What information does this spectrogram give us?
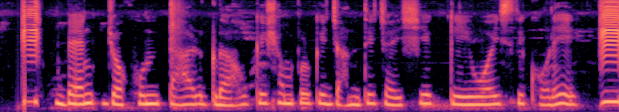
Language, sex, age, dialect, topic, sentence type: Bengali, female, 18-24, Northern/Varendri, banking, statement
